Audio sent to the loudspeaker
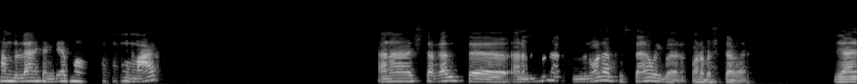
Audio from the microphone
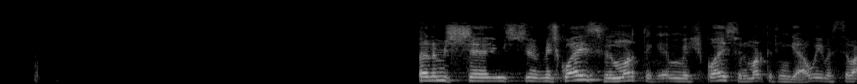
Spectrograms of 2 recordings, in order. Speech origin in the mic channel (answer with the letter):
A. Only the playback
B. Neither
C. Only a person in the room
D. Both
C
